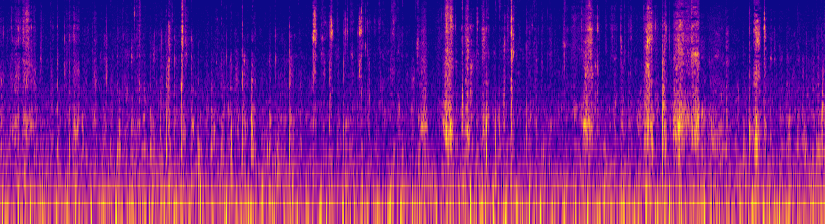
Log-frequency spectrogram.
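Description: Close-miked biting and chewing of soft braised fatty pork belly: a run of irregular mouth clicks and smacks, with a few louder ones around the middle and about ten seconds in.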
